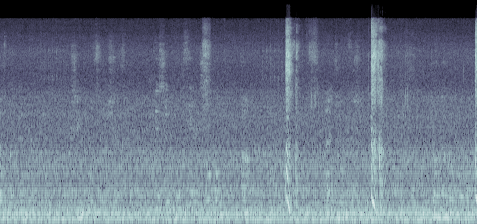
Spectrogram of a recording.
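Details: Baby sneezing: two brief, sharp infant sneezes against a steady low rumble of vehicle-like background noise, an ordinary baby sneeze.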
